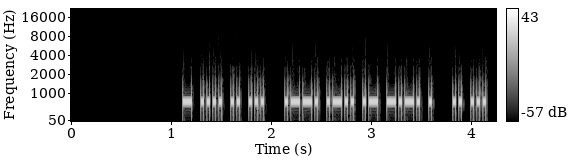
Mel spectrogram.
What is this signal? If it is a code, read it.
Morse code, heard as a keyed tone, about 40 wpm, 700 Hz. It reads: THIS PLACE IS
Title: Sentences from Top 1200 Words 40wpm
